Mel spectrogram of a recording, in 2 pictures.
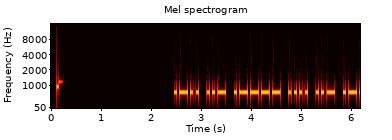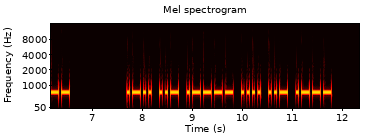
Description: Morse code, heard as a keyed tone, about 22 wpm, 700 Hz. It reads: LU1HUJ LU1HUJ
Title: DXCC-100 Call Signs - 6 Characters - Repeated 3x - 22wpm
